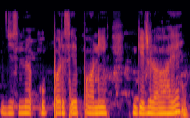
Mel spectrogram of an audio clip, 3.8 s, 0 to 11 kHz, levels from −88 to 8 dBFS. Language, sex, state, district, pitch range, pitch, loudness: Hindi, male, Uttar Pradesh, Saharanpur, 155-160 Hz, 160 Hz, -19 LUFS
